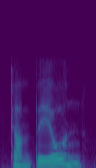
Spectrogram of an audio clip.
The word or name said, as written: campeon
